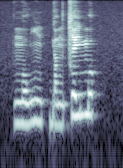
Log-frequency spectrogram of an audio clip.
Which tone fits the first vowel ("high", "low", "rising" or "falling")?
rising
